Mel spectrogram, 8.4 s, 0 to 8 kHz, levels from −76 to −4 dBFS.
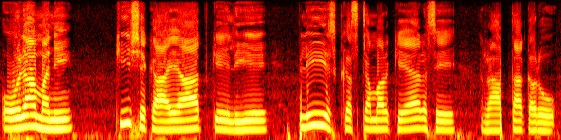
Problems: none marked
